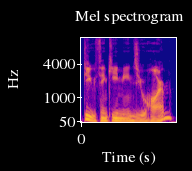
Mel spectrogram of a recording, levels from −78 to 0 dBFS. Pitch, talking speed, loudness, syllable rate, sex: 105 Hz, 290 wpm, -17 LUFS, 5.0 syllables/s, male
